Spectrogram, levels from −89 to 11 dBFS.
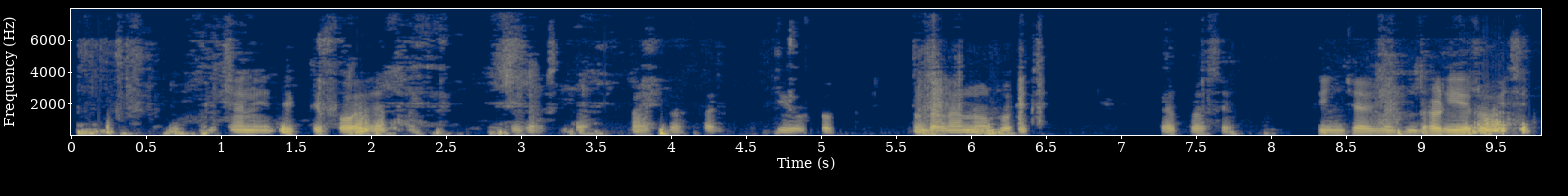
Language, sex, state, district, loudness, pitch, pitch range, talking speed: Bengali, male, West Bengal, Paschim Medinipur, -19 LUFS, 120 Hz, 115-120 Hz, 105 wpm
